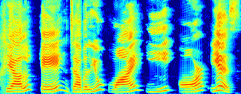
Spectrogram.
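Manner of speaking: each letter slow and spaced; slow spelling. Shown as a demonstration. Teacher spelling slowly for the class. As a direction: spell slowly so kids can follow. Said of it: "repeat along with me".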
